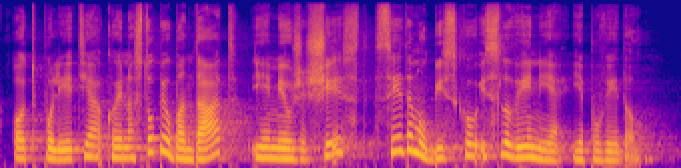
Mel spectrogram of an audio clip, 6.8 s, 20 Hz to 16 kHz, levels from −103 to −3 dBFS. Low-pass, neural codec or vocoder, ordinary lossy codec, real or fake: 14.4 kHz; none; none; real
